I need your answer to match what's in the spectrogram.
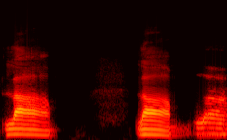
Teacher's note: আচ্ছা, এখন আমরা বলবো 8 নম্বর মাখরাজ, যেটা বলেছিলাম জিহ্বাকে এই একটু ফ্ল্যাট হয়ে থাকবে, তার উপরে তালুতে লাগিয়ে লাম, মানে পাশ দিয়ে হয়, ল যেমন পাশ দিয়ে হয়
